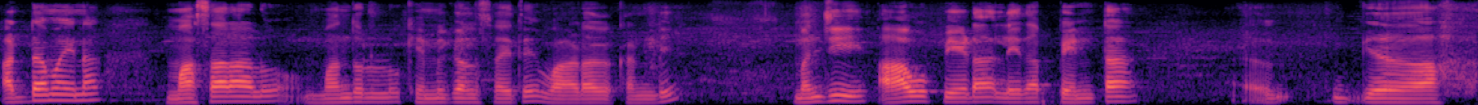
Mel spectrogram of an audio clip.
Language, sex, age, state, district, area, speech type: Telugu, male, 18-30, Telangana, Nalgonda, urban, spontaneous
